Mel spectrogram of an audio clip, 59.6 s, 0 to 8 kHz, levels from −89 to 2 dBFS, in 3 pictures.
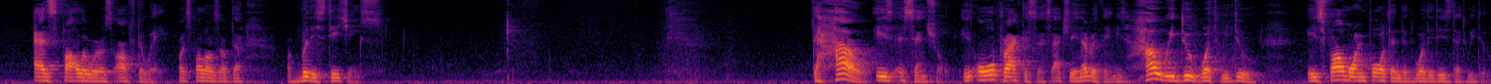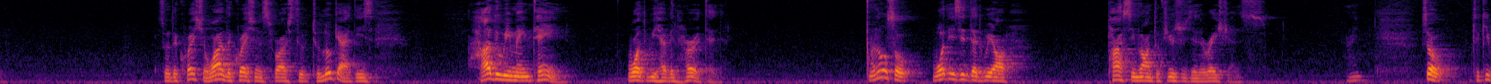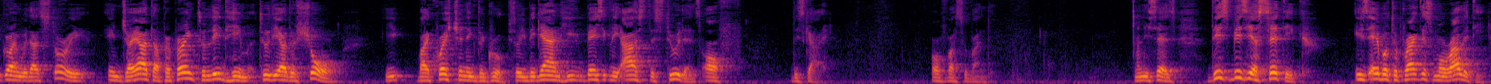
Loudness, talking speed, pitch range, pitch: -28 LUFS, 125 wpm, 100-145 Hz, 125 Hz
